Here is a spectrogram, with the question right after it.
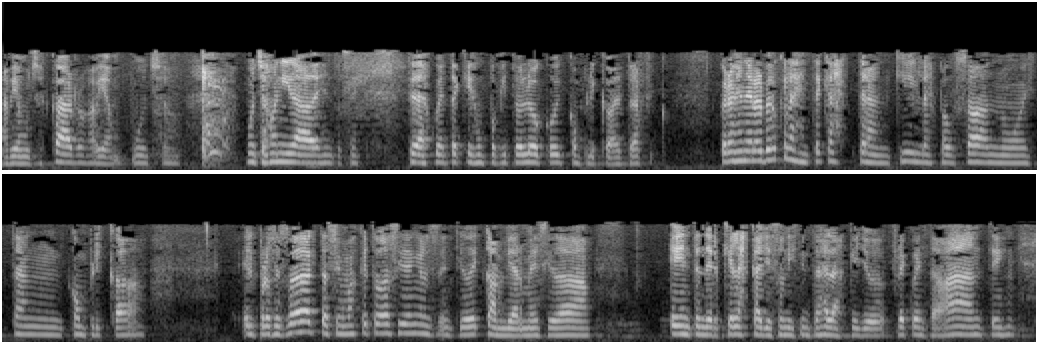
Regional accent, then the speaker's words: Barquisimeto, Lara, Venezuela; now in Quito, Ecuador; No, Barquisimeto es una ciudad bastante tranquila.

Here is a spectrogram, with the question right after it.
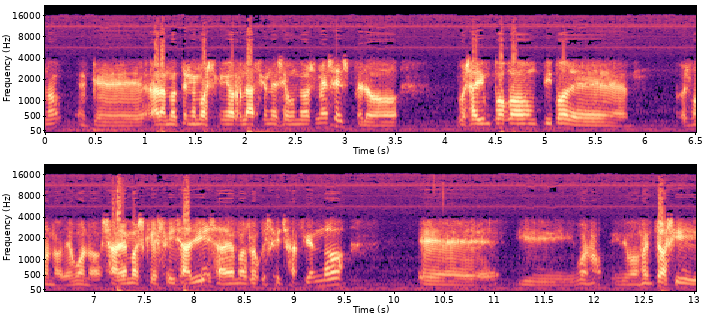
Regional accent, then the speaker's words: Bilbao, Basque Country, Spain; yo soy de Otxarkoaga

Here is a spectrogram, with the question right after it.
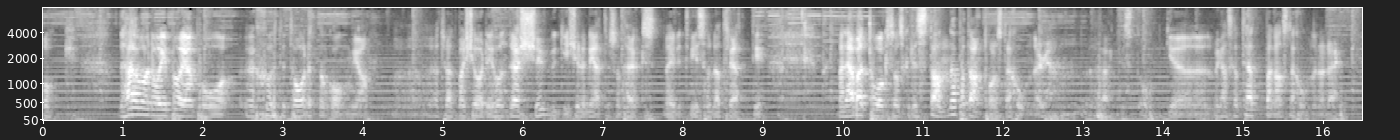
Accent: Stockholm, Stockholm County, Sweden; jag hade faktiskt samma typ av lok hemma i Stockholm på Södermalm

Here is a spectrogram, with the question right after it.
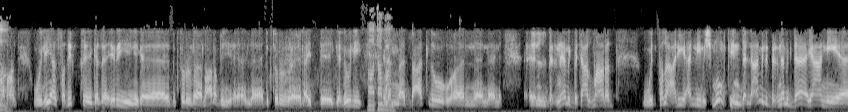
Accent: Egypt; فهو عرس ثقافي احنا نفخر به كمصريين للأمانة الشديدة

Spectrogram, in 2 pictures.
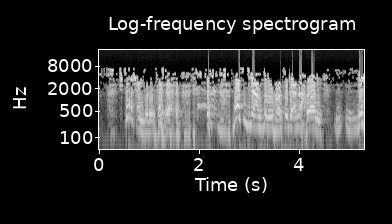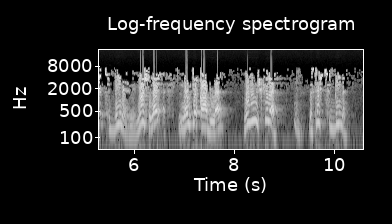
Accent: Kuwait; كمثال إحنا عندك كويتيين، إحنا الكويت مثلا يقول نسبة الإناث أكثر من نسبة الذكور

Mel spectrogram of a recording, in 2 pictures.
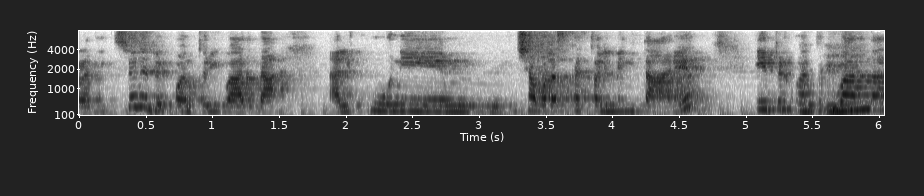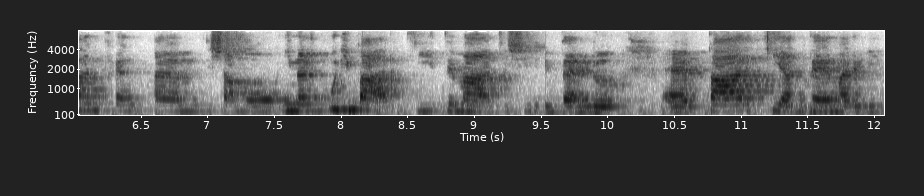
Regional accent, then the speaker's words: Scheggino, Umbria, Italy; now in Hong Kong, Hong Kong; Io vengo da un microscopico paesino del centro Italia, in Umbria, che si chiama Scheggino, un paese di 500 anime. Adesso mi trovo invece a Hong Kong, in una città che ne ha tipo 8 milioni.

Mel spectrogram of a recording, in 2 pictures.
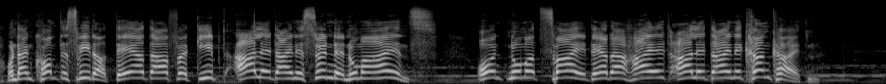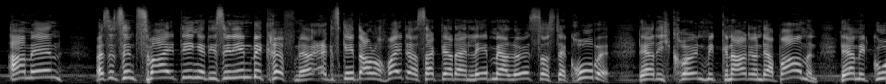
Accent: Baden-Württemberg, Germany; Oh, ich bin selber Schwabe, ich kann solche Witze machen.

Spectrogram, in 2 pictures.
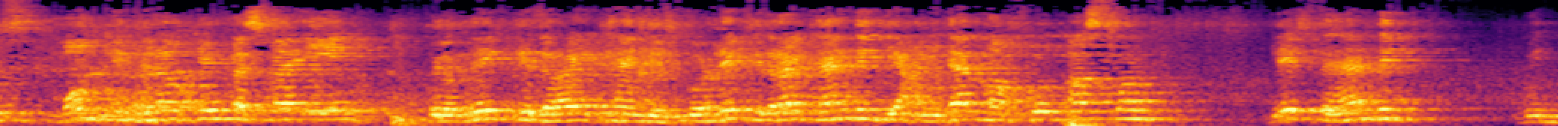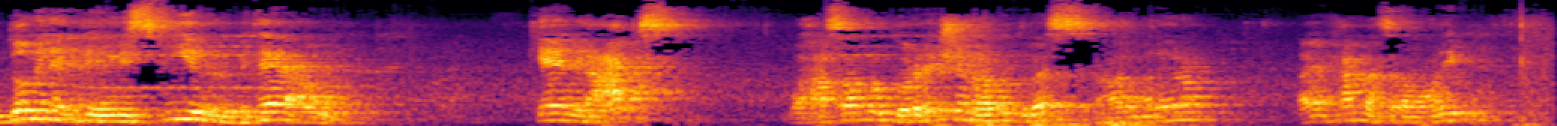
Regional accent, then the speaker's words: Egypt; بصوا يا جماعه احنا مصريين كويس كلنا مع بعض، ما فيهاش حد فرنساوي

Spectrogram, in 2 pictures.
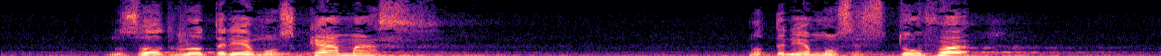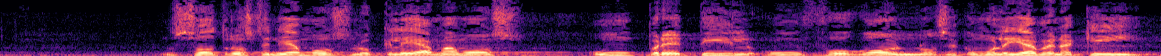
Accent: Colima, Mexico; Yo soy mexicano, de Colima.

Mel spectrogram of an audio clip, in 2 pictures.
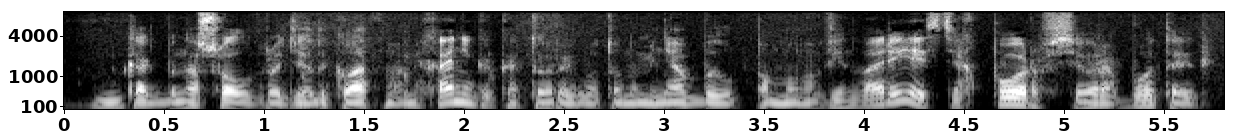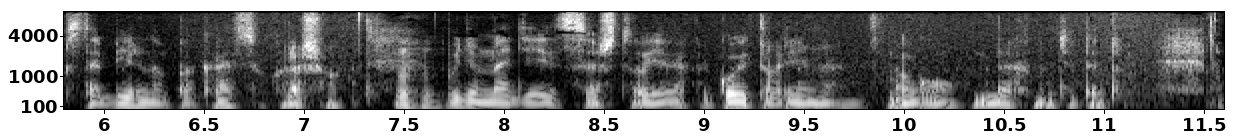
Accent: Russia; и да, я из России

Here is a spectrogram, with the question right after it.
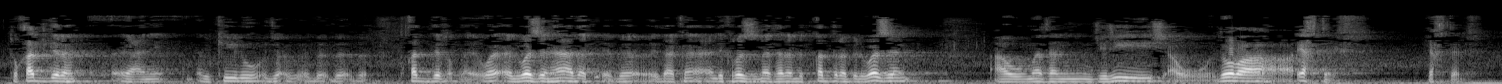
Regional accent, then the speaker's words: Najd, Saudi Arabia; الصاع النجدي الموجود عندنا في نجد أكبر من الصاع النبوي بمد تقريبا

